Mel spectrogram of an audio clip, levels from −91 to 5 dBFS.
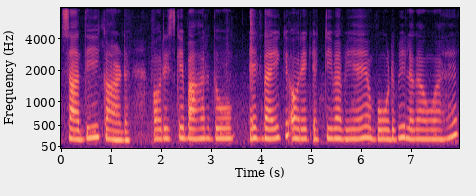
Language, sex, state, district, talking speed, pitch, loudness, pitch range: Hindi, female, Haryana, Charkhi Dadri, 135 wpm, 210 Hz, -16 LUFS, 200-220 Hz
